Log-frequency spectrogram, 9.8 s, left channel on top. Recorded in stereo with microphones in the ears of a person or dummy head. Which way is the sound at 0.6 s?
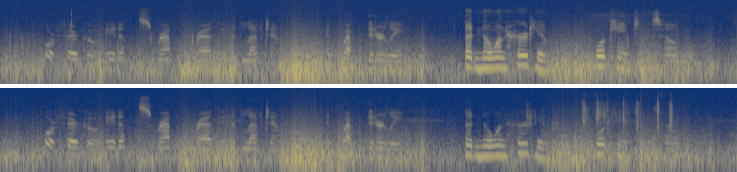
15° right (ahead or behind).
